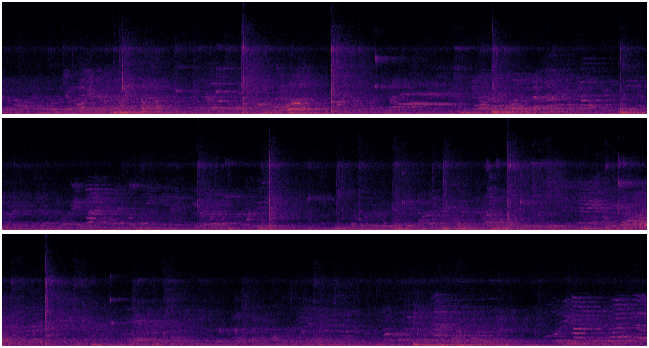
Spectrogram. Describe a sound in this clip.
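Voices of men and women chatter in a large echoing hall.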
